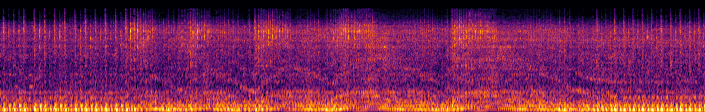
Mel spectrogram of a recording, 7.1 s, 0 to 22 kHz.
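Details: Honda CB250N after stator rewound (379 ohms, over 118 V output): fires up on choke, slightly uneven beat with throttle blips, then runs cleanly; normal running.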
